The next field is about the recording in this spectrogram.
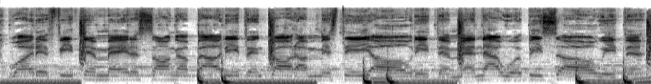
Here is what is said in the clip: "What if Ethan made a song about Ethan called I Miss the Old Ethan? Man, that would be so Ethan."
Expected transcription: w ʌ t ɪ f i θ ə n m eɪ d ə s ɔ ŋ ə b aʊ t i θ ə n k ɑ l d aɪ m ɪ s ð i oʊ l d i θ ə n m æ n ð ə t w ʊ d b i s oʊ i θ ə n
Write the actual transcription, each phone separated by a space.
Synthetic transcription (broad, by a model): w ʌ t ɪ f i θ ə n m eɪ d ə s ɔ ŋ ə b aʊ t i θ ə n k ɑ d aɪ m ɪ s ð i oʊ l d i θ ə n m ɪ n ð ə t w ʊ d b i s oʊ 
